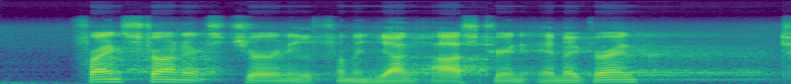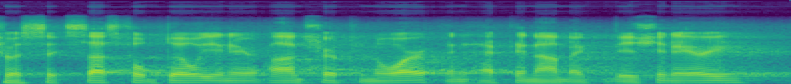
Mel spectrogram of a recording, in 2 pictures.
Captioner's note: text thumps; solemn music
